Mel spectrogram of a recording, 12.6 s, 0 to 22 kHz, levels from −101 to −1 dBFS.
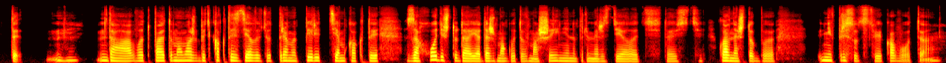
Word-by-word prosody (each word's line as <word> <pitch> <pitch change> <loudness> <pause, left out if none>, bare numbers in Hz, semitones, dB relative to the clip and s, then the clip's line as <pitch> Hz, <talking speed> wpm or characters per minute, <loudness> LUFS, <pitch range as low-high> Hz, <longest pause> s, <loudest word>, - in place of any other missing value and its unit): Т - - +1 0.3
мгм. 190 -7 -9 0.3
Да, 175 -5 +1
вот 175 +1 -4
поэтому, 180 0 +1
может 185 -2 -1
быть, 185 +1 -3
как-то 190 0 -2
сделать 175 -1 +1
вот 170 - -7
прямо 170 -1 -1
перед 190 -2 +1
тем, 170 -1 +3
как 165 -1 -6
ты 165 -1 -1 0.4
заходишь 180 +6 +4
туда, 165 -3 0
я 155 0 +2
даже 160 +1 +4
могу 155 0 -4
это 150 -1 -6
в - - -12
машине, 165 +3 +4
например, 150 -1 -5
сделать. 145 0 -4
То - - -10
есть 145 +2 -5 0.2
главное, 175 -3 +4
чтобы 150 - +3 0.6
не 200 -1 0
в - - -17
присутствии 165 -4 +1
кого-то. 80 - -5
170 Hz, 155 wpm, -27 LUFS, 155-185 Hz, 0.6 s, заходишь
